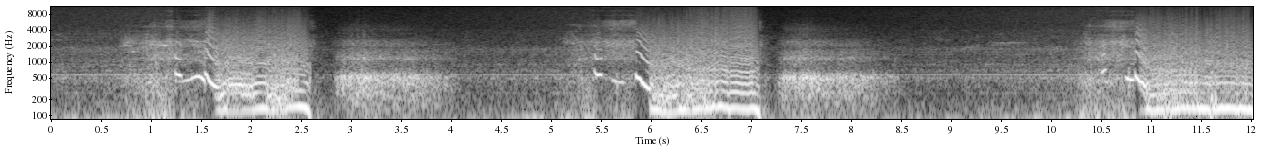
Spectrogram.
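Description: Loud, harsh rattling snores with some gurgling and pitch sweeps, about 13 breaths a minute, separated by quieter breathing.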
